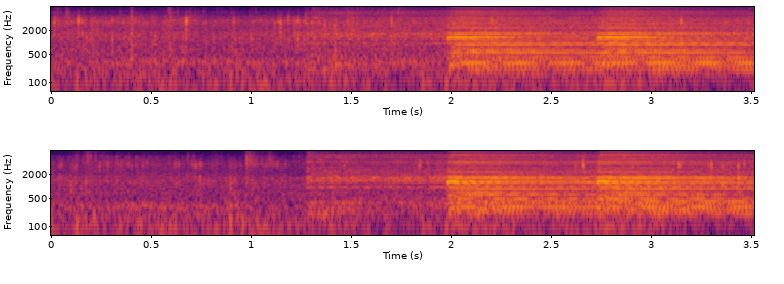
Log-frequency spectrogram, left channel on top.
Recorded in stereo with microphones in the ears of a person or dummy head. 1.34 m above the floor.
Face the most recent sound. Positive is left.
turn(degrees=-20)  # may be behind; listen again after turning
